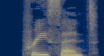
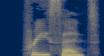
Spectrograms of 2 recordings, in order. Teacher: As a noun, a present, the stress is on the first syllable, present. But as a verb, to present, the stress shifts to the second syllable, present.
